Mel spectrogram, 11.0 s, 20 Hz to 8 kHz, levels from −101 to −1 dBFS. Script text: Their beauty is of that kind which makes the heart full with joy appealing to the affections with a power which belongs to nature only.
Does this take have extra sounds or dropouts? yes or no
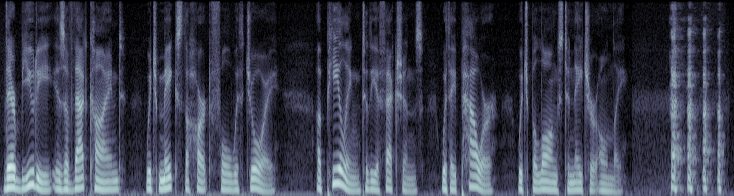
yes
